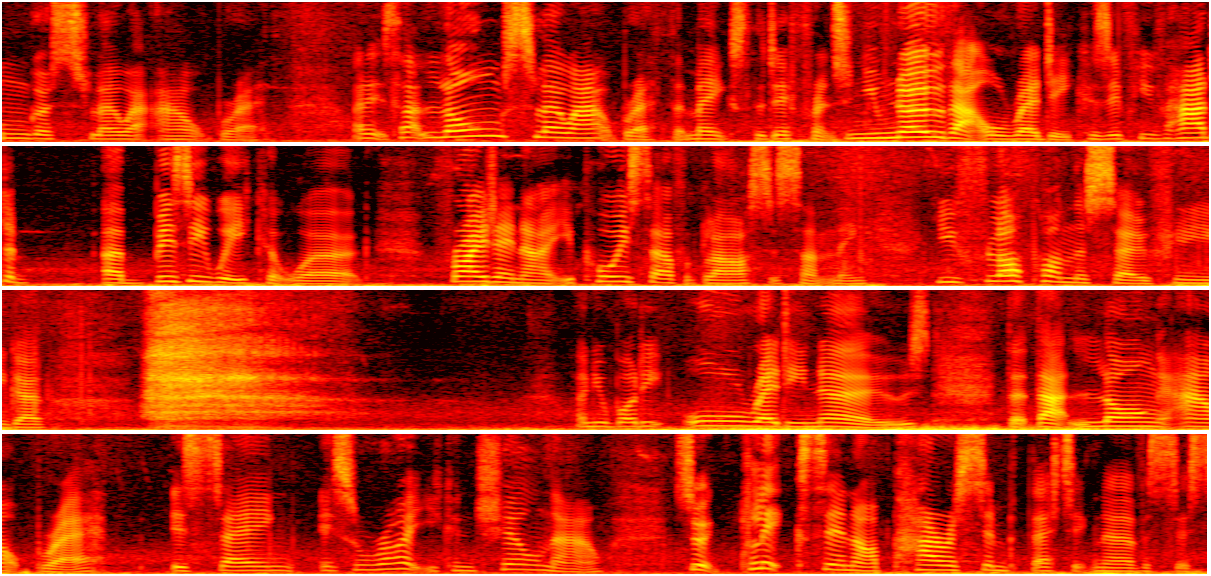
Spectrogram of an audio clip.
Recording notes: on a mindfulness walk, outside in the Welsh countryside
